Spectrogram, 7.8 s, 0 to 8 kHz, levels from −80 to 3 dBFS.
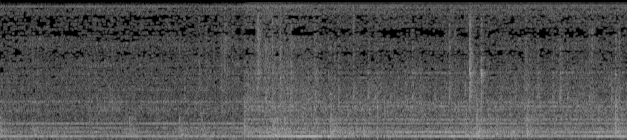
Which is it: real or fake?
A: real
